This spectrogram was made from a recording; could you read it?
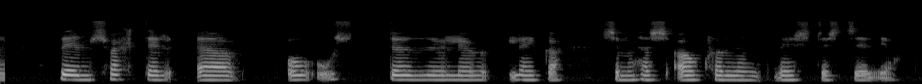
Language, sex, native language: Icelandic, female, Icelandic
